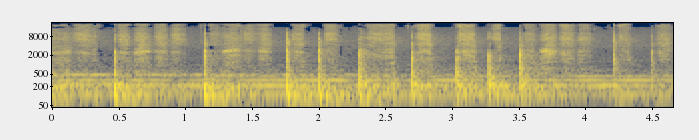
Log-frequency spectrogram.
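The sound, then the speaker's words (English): Chalk taps and scrapes against a board in short, irregular strokes, a dozen or so sharp clicks and scratches over a steady low hum, with no one speaking. “I invite you to come and take a piece of chalk. And then you can come to the board”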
